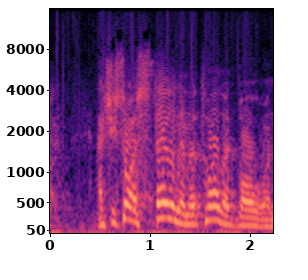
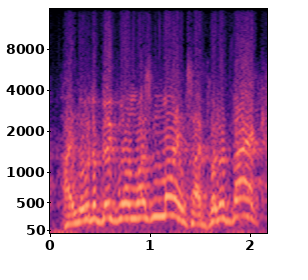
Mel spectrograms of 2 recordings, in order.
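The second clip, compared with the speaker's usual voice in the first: raised, emphatic punchline; worked-up explanation; 5 semitones higher, 4 dB louder than usual. Acted. Husband explaining his wet pants to his wife, worked up. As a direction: push it higher and louder, justifying yourself.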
